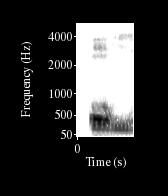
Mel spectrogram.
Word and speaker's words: Om: In Tamil, there's a gentleman who has put it, Skandithya has put OM, because you can also pronounce as AM also in Tamil, but actually the our forefathers have pronounced it as OM only.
